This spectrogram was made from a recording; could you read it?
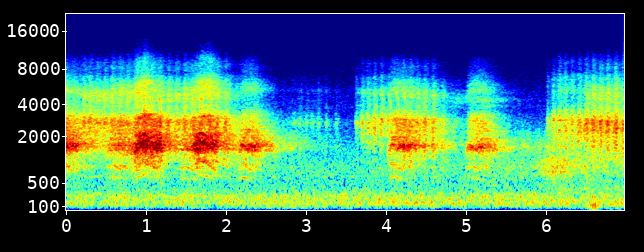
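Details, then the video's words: Several noisy crows in the early morning giving harsh, hoarse caws in irregular bursts, some overlapping, with brief lulls between. "Crows Crowing Very Loud Ambience Sound Effect"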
